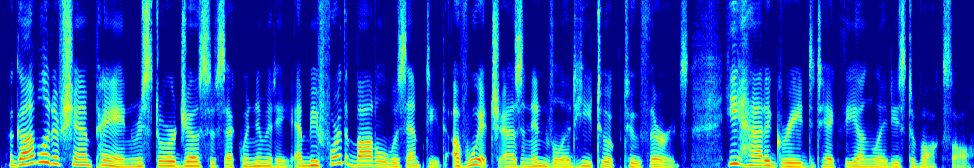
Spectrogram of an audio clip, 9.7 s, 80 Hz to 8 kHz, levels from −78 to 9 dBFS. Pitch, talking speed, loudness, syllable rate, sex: 195 Hz, 195 wpm, -17 LUFS, 5.5 syllables/s, female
